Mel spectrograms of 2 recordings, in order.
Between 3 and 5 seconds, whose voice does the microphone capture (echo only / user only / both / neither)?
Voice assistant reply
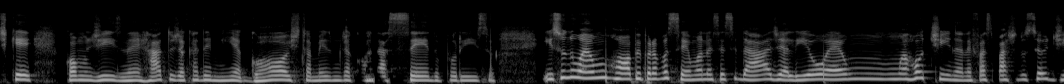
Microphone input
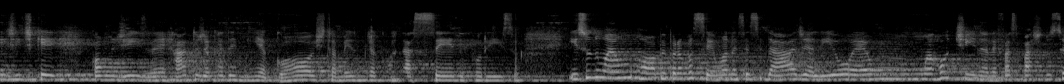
echo only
